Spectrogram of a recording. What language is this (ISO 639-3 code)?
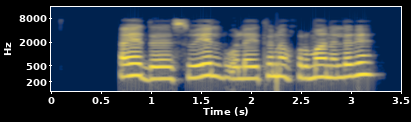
pus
